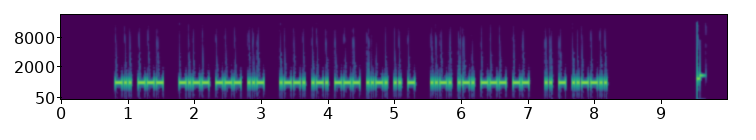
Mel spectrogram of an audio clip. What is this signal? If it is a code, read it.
Morse code, heard as a keyed tone, about 36 wpm, 700 Hz. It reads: DO YOU PROFIT FROM IT?
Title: Sentences from Top 1000 Words - Review Part 5 - 35wpm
